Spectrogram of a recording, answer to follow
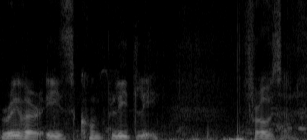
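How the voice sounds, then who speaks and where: With noticeable background noise behind him, a man mumbles at medium pitch. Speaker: travel vlogger. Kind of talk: travel vlog narration. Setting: outdoors. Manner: mumbling.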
